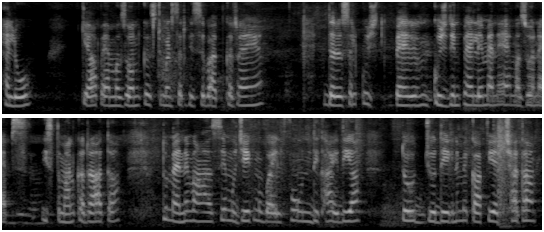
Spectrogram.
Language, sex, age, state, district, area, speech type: Urdu, female, 45-60, Uttar Pradesh, Aligarh, rural, spontaneous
